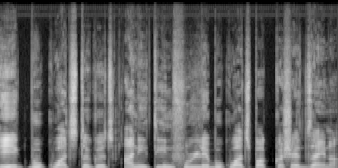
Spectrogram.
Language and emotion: Goan Konkani, neutral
